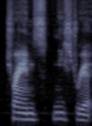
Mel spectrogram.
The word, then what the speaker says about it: Transnistria: Transnistria. Yeah, okay, I pronounced it right.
